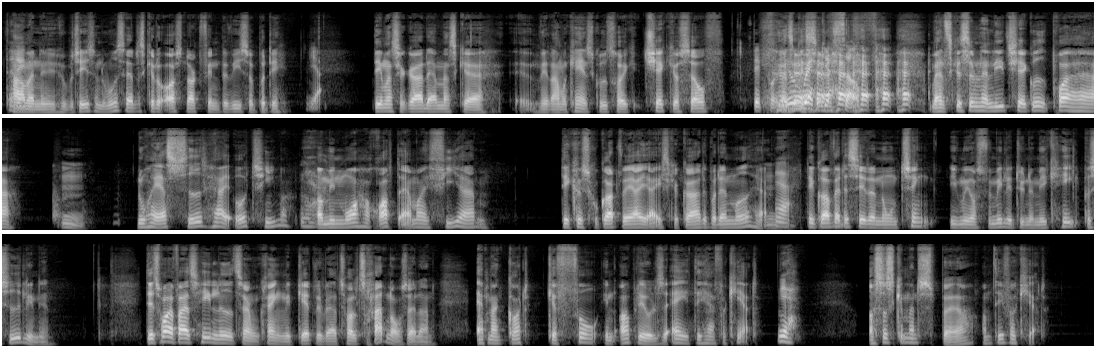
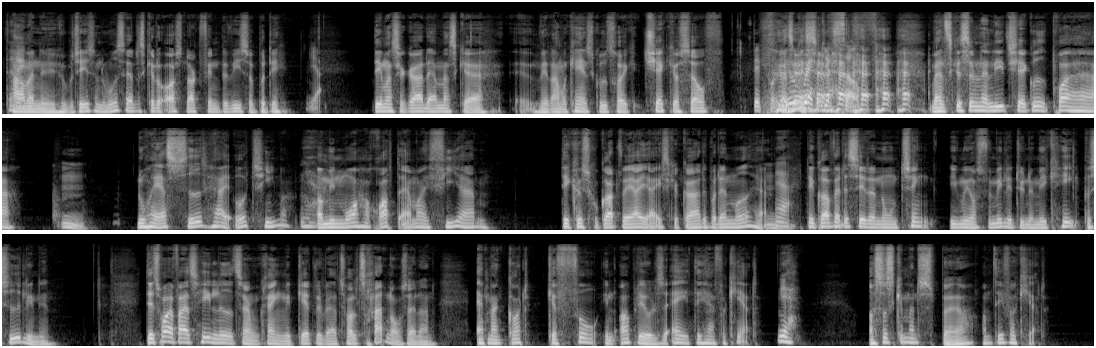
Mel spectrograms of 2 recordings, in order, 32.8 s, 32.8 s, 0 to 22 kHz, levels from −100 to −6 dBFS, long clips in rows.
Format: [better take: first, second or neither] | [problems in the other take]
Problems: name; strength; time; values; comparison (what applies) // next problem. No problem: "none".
second | thin; very; fading below 500 Hz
